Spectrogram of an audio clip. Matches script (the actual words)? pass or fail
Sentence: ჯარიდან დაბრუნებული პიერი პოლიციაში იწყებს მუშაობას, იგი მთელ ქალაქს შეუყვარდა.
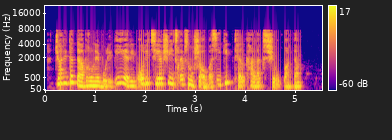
pass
